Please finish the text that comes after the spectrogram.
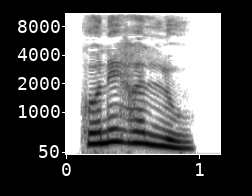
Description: ♪ kone hallu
